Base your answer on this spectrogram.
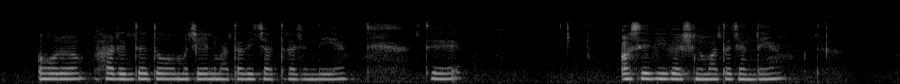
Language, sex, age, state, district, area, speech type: Dogri, female, 18-30, Jammu and Kashmir, Kathua, rural, spontaneous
